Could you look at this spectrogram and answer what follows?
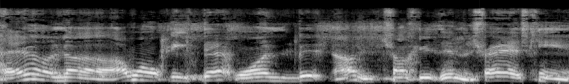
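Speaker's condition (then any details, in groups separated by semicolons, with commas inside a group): Speech impediment; impediment clearly noticeable to listeners, speech hard to understand in played voicemail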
